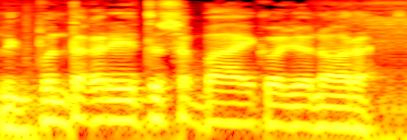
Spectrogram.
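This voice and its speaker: An actor playing a stern, reproachful elder brother and concerned uncle in a Filipino radio drama, with a Filipino accent. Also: male voice, on the low side, fairly even intonation, fast, very noisy, natural voice.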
